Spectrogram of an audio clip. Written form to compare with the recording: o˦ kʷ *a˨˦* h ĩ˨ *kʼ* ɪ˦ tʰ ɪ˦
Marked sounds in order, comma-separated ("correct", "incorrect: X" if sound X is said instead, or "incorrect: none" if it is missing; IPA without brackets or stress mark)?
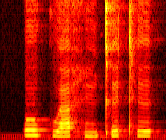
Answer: correct, correct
